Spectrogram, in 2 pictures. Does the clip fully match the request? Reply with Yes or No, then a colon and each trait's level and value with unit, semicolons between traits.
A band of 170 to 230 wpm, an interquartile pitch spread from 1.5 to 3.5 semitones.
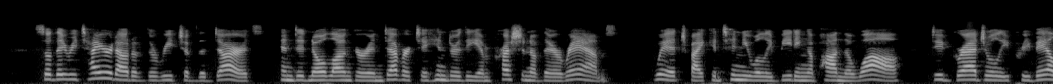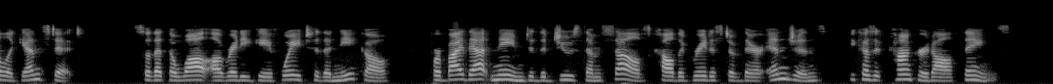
Yes: average, 180 wpm; average, 3.0 semitones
